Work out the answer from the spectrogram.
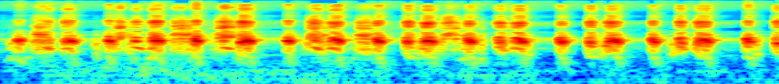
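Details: Chukar partridges in a fight call a rhythmic series of ringing chuck notes, just over two per second, steady and mid-pitched, repeated throughout.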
